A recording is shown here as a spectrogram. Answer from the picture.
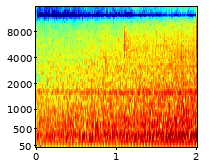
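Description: Steady low hum under a faint hiss, slowly getting louder: the background noise of an outdoor street feed, with traffic-like engine rumble.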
